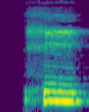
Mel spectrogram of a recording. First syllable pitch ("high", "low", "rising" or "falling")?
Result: low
